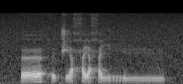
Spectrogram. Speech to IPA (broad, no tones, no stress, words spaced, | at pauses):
œː høt͡ʃe ħeħiː ryː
